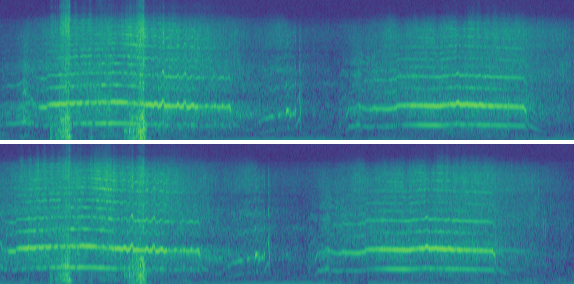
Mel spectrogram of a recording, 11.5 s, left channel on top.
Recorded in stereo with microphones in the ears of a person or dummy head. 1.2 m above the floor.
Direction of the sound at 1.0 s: 25° left (ahead or behind).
